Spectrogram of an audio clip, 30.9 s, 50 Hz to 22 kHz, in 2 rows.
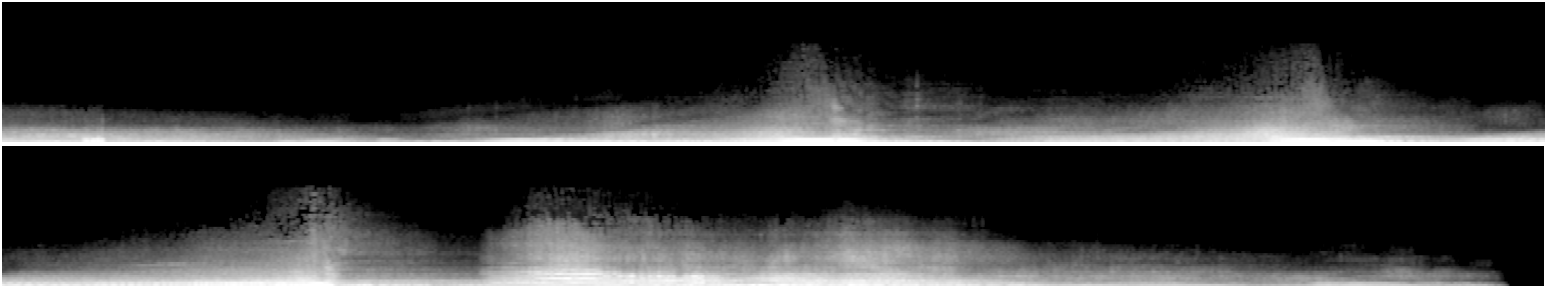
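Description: McLaren 765LT's twin-turbo V8 on a race track, revving up under acceleration and falling away on each lift or downshift, over and over. It is loudest about 8, 13 and 18 seconds in as the car comes close.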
